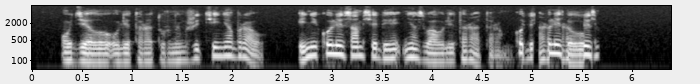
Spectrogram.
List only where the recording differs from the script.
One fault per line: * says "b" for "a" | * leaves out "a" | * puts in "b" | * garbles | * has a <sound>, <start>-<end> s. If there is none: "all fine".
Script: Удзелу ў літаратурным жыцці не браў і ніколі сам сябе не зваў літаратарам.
* garbles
